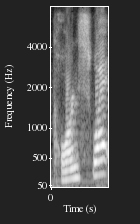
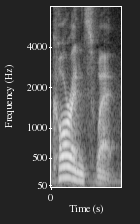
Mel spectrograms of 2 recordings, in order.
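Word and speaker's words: Corenswet: game a guy named Cornswe. No, no. Corin Corin Sweat. See? Oh, okay. Okay. I kept hearing you say Cornswe and I'm like, that's that's an objectively funny name.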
